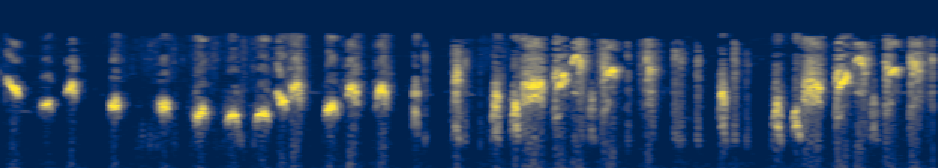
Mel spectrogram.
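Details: White-rumped shama in a sulking mood, pouring out a dense, fast sequence of short whistles and harsher chattering notes with little pause.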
